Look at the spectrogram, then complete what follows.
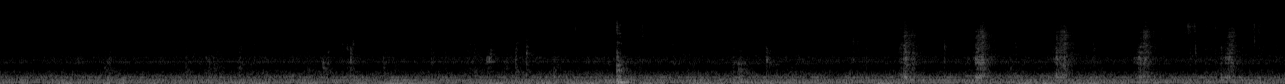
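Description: Someone eating a meal: short sharp clicks and crunches of cutlery on a ceramic plate and bites of pickle slices, sparse at first and more frequent in the second half, the loudest about six seconds in, over a steady low hum.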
